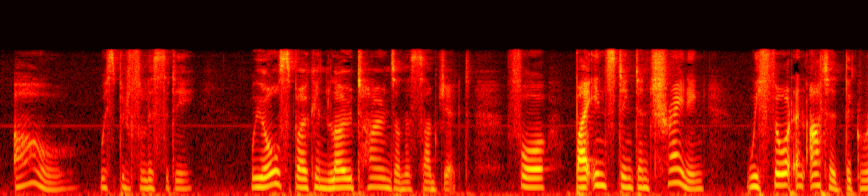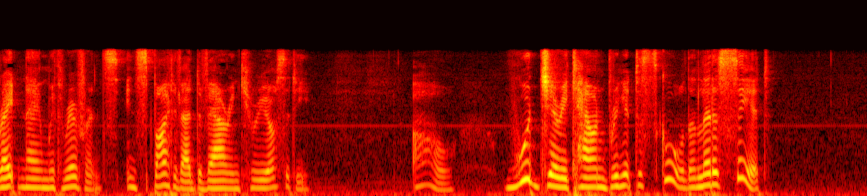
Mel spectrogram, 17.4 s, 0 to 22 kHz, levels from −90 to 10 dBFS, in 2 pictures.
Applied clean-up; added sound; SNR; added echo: none; none; none; none.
